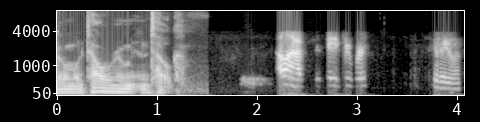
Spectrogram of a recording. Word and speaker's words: Tok: We're talking about Tok, T-O-K, not talk like TikTok. It's spelled the same.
